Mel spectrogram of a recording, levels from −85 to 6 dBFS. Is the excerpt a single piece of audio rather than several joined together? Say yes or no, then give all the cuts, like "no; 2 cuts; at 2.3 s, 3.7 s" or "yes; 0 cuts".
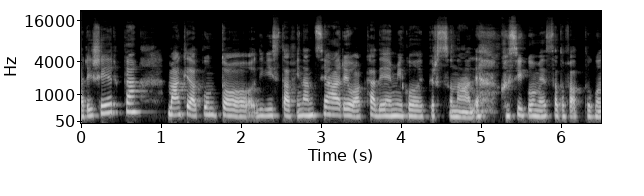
yes; 0 cuts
